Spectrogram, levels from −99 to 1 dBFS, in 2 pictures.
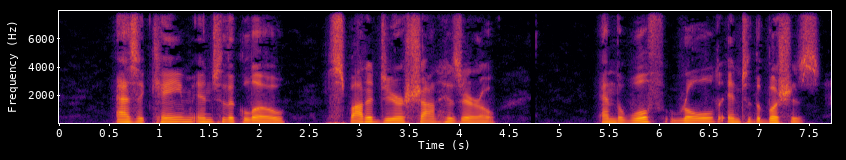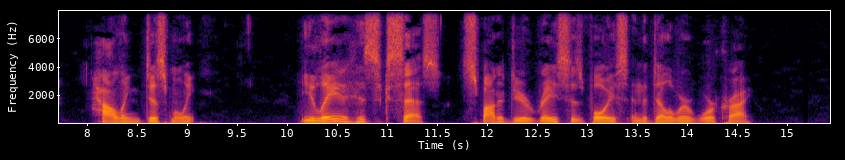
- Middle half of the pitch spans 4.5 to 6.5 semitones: No, average, 3.5 semitones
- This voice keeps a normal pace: No, slow, 130 wpm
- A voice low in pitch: Yes, low, 120 Hz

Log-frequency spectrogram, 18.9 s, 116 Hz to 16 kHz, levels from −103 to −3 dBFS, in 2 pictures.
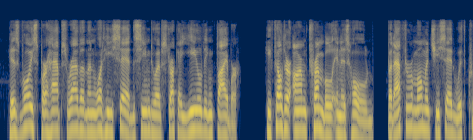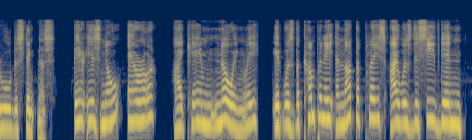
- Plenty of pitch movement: Yes, wide, 5.7 semitones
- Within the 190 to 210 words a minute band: No, average, 160 wpm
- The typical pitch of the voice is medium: Yes, medium, 175 Hz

